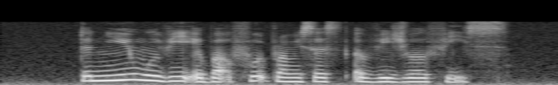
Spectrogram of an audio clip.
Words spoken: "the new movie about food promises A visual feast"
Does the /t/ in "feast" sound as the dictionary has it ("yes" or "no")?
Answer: no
